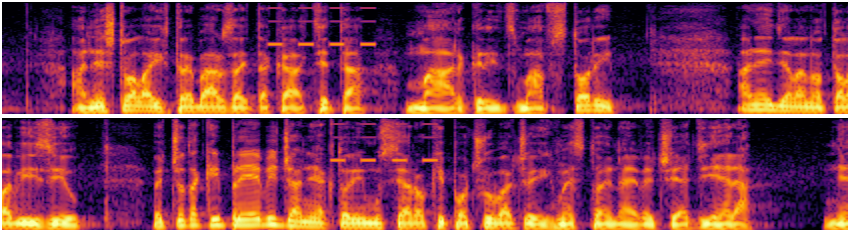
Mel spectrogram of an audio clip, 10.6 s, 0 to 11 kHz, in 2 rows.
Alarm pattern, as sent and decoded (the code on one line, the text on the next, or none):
4 beeps and a pause
temporal four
